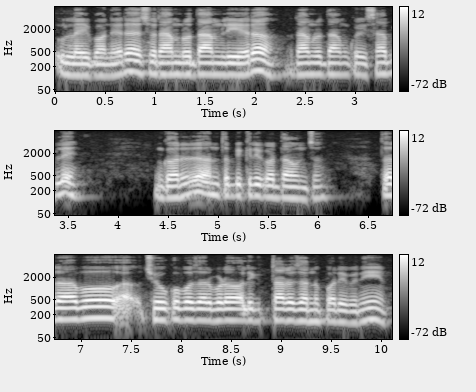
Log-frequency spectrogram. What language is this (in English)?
Nepali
